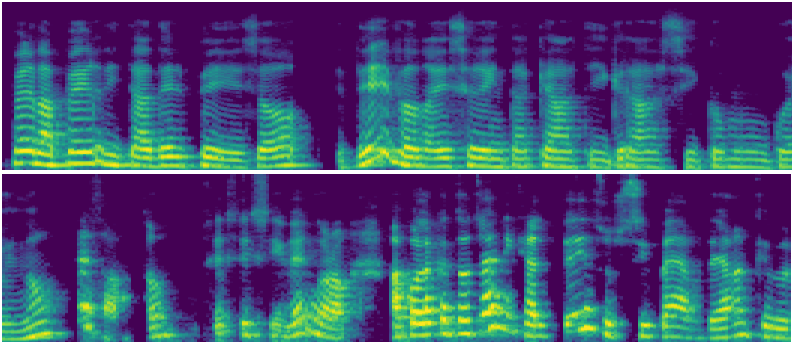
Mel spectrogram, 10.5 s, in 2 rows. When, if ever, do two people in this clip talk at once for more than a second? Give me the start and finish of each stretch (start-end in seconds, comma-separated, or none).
none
